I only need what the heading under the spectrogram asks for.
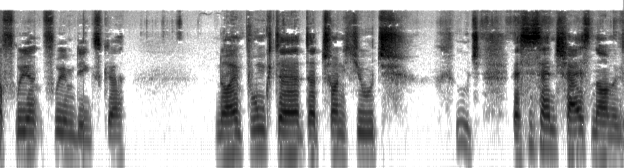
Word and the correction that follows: Hughes: Wieso kann er nicht Huge oder, wie spricht man den wirklich aus? – Hughes. – Hughes. Sagt der selber, ah, mhm. my name is John Hughes, weil man weiß es nicht genau, gell?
